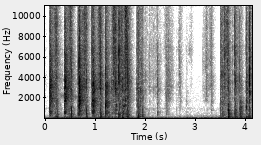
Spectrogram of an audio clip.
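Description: Tarot cards are riffled and shuffled in bursts of crisp papery flicks, close to the ear. After a quieter stretch of soft handling, a card is drawn and the shuffling starts again, with no talk.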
